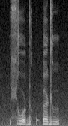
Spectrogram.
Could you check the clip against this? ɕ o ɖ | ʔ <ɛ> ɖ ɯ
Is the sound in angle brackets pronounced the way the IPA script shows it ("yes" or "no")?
no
